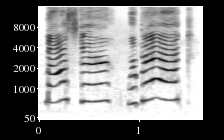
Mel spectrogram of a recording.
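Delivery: loud calling out. Calling out to the master on arriving back: shouting. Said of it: "You don't have to shout".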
